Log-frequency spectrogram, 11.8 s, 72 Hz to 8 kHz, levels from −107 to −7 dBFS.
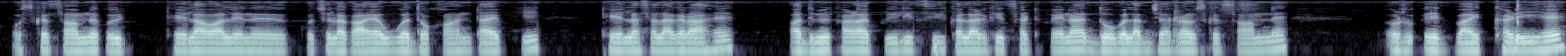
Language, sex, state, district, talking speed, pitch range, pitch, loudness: Hindi, male, Jharkhand, Jamtara, 215 wpm, 110-115 Hz, 115 Hz, -27 LUFS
